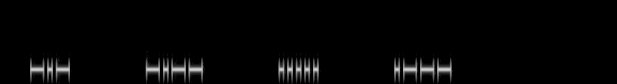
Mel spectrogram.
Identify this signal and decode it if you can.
Morse code, heard as a keyed tone, about 27 wpm, spaced as for 10 wpm, 700 Hz. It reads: KY5J
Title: USA Call Signs - 4 Characters - 6x Character Spacing - 28wpm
